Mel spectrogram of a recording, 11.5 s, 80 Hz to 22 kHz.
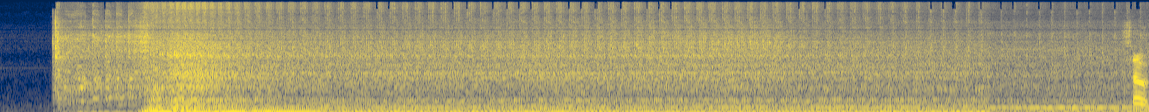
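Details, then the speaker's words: Peugeot 106 GTi project track car, stored almost 2 years, cold start on new battery: cranks and catches promptly, settles to steady low idle with faint top-end ticking, owner believes oil has drained to the bottom. "this thing has been sat here for almost 2 years, new battery, and starts right up. You might hear some ticking noises from the engine, but that's just because all the oil is probably at the bottom."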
